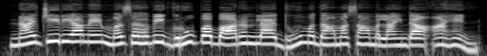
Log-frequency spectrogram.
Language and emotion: Sindhi, neutral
